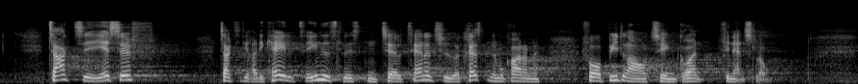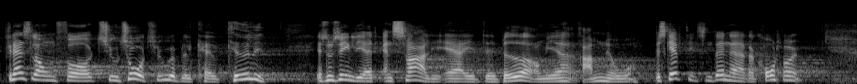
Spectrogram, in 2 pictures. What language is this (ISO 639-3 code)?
dan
